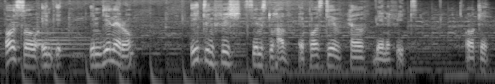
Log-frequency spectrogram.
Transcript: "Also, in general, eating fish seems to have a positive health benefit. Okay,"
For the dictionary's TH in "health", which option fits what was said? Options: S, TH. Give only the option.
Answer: TH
